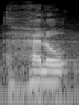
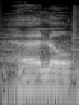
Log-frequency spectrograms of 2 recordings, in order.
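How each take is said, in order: First: It is said in a normal voice. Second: It is said in a thick, deep voice.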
